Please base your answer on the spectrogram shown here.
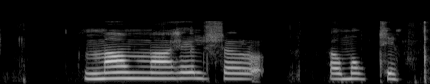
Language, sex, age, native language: Icelandic, male, 8, Icelandic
